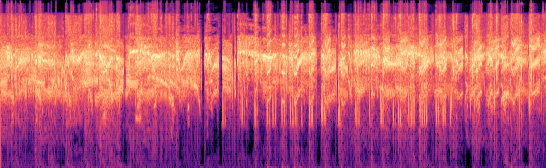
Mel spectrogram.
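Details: Swiftlet lure call. A dense, continuous chorus of high twittering chirps from many birds, shrill and overlapping, with no pauses.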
